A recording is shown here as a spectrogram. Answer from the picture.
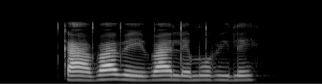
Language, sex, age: Northern Sotho, female, 24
